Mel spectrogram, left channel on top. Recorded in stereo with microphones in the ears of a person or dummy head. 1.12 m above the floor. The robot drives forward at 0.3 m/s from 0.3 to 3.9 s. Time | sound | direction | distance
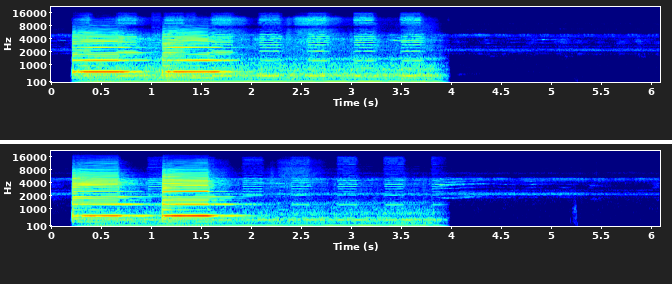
0.2 | a fire alarm | 15° right (ahead or behind) | 1.6 m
